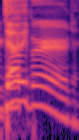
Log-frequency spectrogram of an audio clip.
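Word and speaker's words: Delibird: pronounced deli, but it's it should be pronounced del like he's delivering.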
